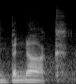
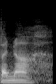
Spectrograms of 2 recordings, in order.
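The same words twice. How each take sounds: First: The final consonant is a hard K stop. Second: The final consonant is a raspy throat fricative. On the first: The speaker calls it wrong. "we're going to use the sound K" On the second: The speaker calls it right. "I should really be saying Banach"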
